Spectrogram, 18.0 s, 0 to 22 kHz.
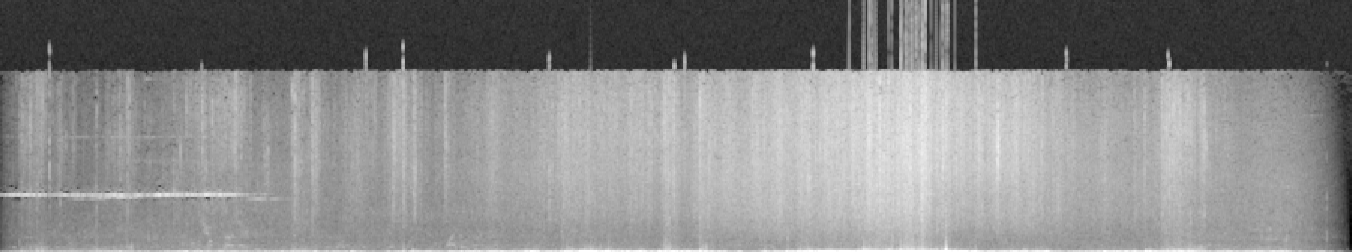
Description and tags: Viento Fuerte Hojas
Sound generated by the appearance of the air in outside which causes the movement of the leafs. Hard intensity level.
wind, scl-upf13, hard, leaves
